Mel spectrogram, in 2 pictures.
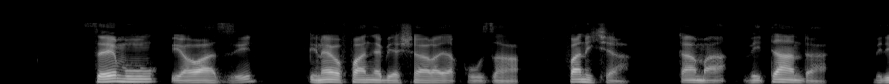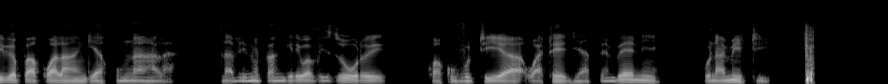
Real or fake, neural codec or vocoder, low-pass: fake; codec, 16 kHz, 2 kbps, X-Codec, HuBERT features, trained on LibriSpeech; 7.2 kHz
